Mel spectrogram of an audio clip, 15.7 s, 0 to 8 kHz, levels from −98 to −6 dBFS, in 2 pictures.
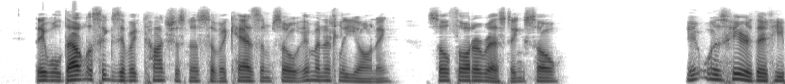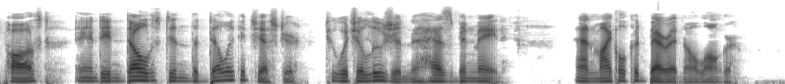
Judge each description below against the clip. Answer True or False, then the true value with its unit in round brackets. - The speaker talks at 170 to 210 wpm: False (155 wpm)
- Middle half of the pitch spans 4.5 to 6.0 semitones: False (4.1 semitones)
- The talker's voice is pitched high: False (120 Hz)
